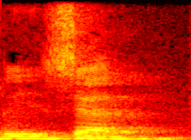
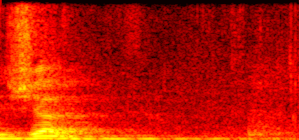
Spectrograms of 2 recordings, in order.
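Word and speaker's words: رجال: gitu ya, disebut Abu Rijal. Tapi mereka dengan lidah sana Abu Rizal. Ya, mestinya nulisnya dengan jim, cuma bacanya saja dengan apa? Seperti za gitu, Rijal.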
